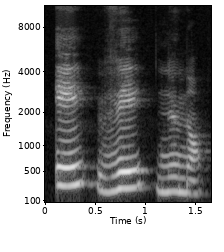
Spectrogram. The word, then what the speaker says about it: événement: très très événement événement ici ce sont deux e accent aigu événement événement l'accent grave se place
